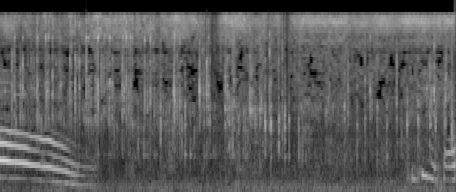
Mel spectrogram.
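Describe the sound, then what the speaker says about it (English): Spray paint can hissing in long broadband bursts while tagging a bike with graffiti, close and fairly loud, with a voice speaking briefly at the start and end. "I nearly sprayed myself with the can"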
